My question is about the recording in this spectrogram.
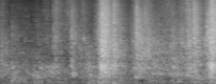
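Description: Loose sheets of paper being flung into the air, making short flapping swishes. The loudest comes about a second in, with another near the end.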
